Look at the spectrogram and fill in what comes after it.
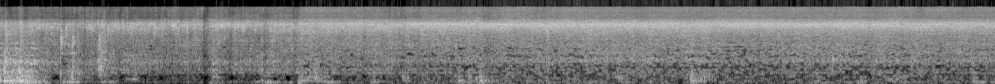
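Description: Tomato paste and fried onions sizzling loudly in hot oil in a metal pot, stirred with a wooden spoon. A few knocks of the spoon come in the first few seconds; after that the sizzle runs steady.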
